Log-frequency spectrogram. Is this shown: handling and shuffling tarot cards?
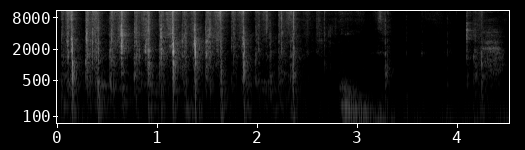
yes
